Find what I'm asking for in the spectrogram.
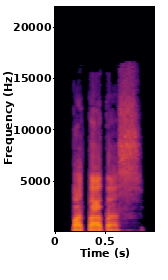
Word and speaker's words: patatas: And that is patatas. Patatas. Patatas. Patatas is spelled as P-A-T-A-T-A-S.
